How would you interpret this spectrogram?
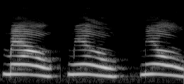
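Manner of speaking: drawn-out mimicked meows, one after another; imitated cat meow. Shown as a demonstration. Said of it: "പൂച്ച കരയുന്ന ശബ്ദം".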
